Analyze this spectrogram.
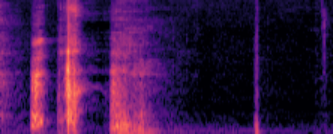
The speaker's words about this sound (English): My apologies. Hold on. Man, I am a mess. I cannot stop coughing. Sorry about that.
